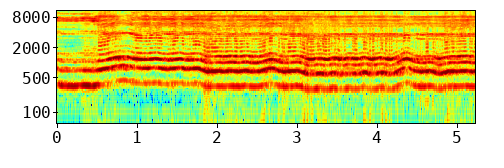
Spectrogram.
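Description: A male qari's voice reciting the Qur'an in the melodic, drawn-out tilawah style into a handheld microphone. It is one long held phrase that wavers through small ornaments, rising in pitch about a second in.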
